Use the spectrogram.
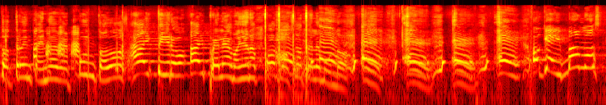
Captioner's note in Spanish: risas; risas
